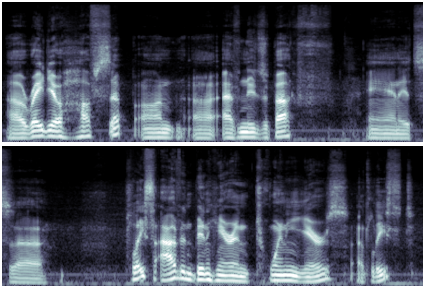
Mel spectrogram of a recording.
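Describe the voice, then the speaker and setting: A man's voice: fairly low pitch, animated, unhurried, pushed and bright. A man hosting a casual video tour, talking off the cuff inside a shop. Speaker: channel host filming a shop tour. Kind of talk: casual vlog narration. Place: inside a small electronics repair shop.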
